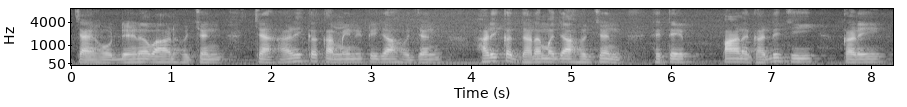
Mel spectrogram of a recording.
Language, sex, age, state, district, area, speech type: Sindhi, male, 18-30, Maharashtra, Thane, urban, spontaneous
